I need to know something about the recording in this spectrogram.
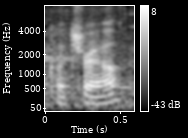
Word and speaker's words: Kotrell: hi cultural how are you hello am I pronouncing it right Cottrell cultural perfect okay so where did that name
